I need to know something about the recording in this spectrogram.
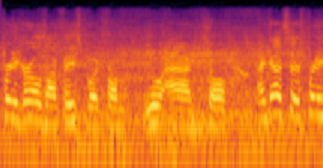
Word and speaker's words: Luan: And it's just a windy road going out of Tibiao, headed towards Barbosa and Luan.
